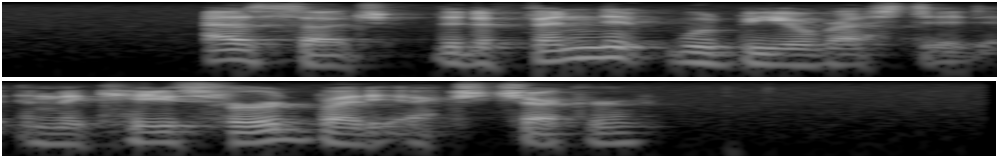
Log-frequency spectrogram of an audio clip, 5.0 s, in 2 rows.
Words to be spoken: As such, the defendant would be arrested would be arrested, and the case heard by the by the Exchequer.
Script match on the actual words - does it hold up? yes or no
no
